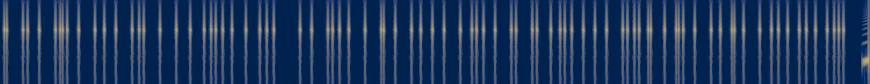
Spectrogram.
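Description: Typing sound effect: a rapid, uneven run of sharp key clicks, several a second, with a short pause about three seconds in.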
